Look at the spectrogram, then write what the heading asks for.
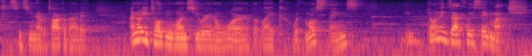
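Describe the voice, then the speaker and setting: A man voicing a friendly, plainspoken delivery woman in a visual novel, chatty and expressive. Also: medium pitch. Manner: expressive, animated. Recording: echoey room under music.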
